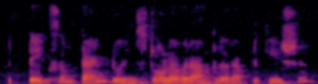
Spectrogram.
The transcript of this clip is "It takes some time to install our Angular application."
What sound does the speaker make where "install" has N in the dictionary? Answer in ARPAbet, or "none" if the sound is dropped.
N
